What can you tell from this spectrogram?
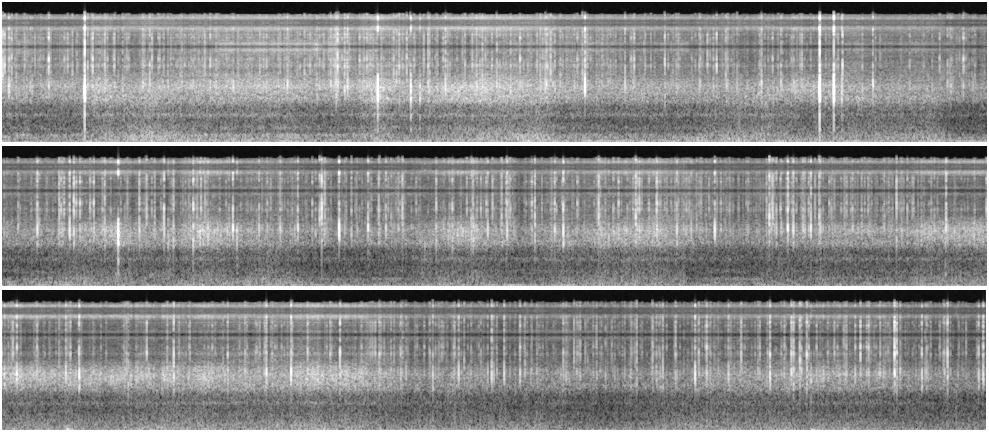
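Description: Skis hissing and scraping over snow through a series of turns, the hiss swelling and fading every few seconds, with a low rumble and a few sharp clicks in the first eight seconds or so.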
